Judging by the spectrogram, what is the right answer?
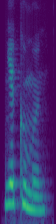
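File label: "некымын", Komi, female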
